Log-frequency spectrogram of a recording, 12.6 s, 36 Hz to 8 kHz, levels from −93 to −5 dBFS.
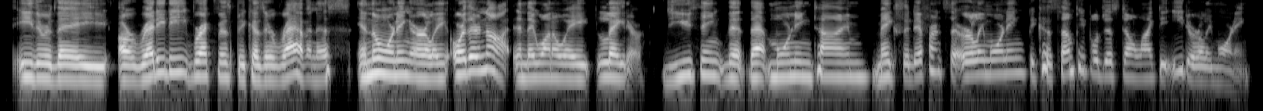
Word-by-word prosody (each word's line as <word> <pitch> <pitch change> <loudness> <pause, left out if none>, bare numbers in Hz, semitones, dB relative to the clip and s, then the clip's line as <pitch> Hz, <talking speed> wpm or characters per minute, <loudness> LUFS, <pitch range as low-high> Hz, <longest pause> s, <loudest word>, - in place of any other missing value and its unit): either 180 -2 +1
they 165 -2 +4
are 165 -1 +5
ready 190 +8 +4
to 240 - -1
eat 240 -3 -3
breakfast 195 -1 +1
because 170 0 0
they're 165 0 0
ravenous 175 +7 +1
in 185 +4 +3
the 230 - +7
morning 215 -2 +3
early 180 -1 +3
or 220 +2 +6
they're 255 0 +6
not 275 +1 0
and 180 +1 -5
they 180 - +2
wanna 185 -1 -1
wait 175 -1 -2
later. 185 -1 -1 0.2
Do 160 +1 -12
you 205 +3 -3
think 210 -2 -6
that 180 -2 -1
that 185 0 +5
morning 195 +1 -4
time 190 0 -5
makes 190 -3 -6
a 180 - -8
difference, 225 +6 -8
the - - -5
early 205 +2 -2
morning? 225 +2 -8
Because 305 - -8
some 215 +4 -5
people 245 -7 -11
just 195 -2 -10
don't 185 -2 -8
like 180 +1 -9
to - - -8
eat 280 -6 -12
early 160 -2 -8
morning. 150 0 -15
190 Hz, 215 wpm, -25 LUFS, 175-215 Hz, 0.2 s, the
